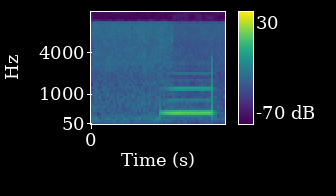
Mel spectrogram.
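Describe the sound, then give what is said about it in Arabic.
Telephone busy signal after a call disconnects: a single loud, steady electronic tone that starts midway and holds for about half a second before cutting off, over a faint background. “انقطع الاتصال مع حمود”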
